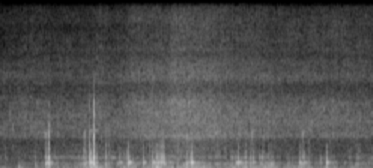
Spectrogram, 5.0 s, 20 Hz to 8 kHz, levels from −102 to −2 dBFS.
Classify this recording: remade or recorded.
recorded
